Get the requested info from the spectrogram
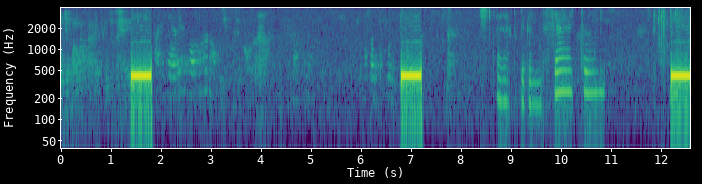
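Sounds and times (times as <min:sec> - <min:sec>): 
unanswered telephone call ringing back to the caller: 0:06.8 - 0:07.2, 0:12.2 - 0:12.5
speech: 0:09.2 - 0:11.0.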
